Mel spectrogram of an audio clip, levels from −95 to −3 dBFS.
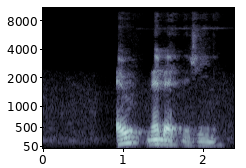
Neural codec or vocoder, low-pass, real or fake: none; 9.9 kHz; real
